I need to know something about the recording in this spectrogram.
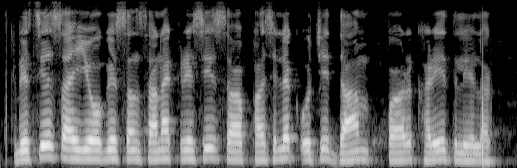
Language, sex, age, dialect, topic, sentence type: Maithili, male, 60-100, Southern/Standard, agriculture, statement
